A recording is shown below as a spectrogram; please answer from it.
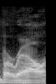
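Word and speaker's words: Baril: And it's pronounced Burrell.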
